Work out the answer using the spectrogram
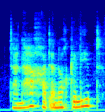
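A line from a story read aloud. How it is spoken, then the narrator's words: Whispering. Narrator (German): flüsterte Johanna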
